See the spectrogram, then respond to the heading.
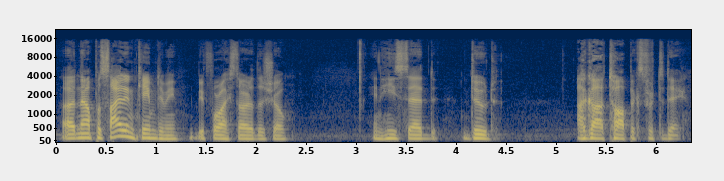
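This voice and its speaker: A man whose first language is Greek, hosting a podcast in a casual, crude chat, loud, sarcastic and mocking, swearing often. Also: medium pitch, fairly even intonation, moderate pace, no echo. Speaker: podcast host.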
